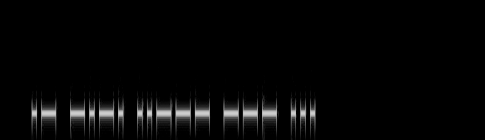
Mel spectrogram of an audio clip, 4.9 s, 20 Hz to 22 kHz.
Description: Morse code, heard as a keyed tone, about 25 wpm, 700 Hz. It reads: AC2OS
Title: USA Call Signs - 5 Characters - Repeated 2x - 25wpm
